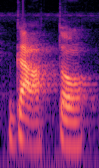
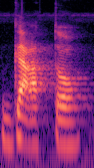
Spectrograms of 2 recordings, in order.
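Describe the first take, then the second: No difference in how they are said.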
